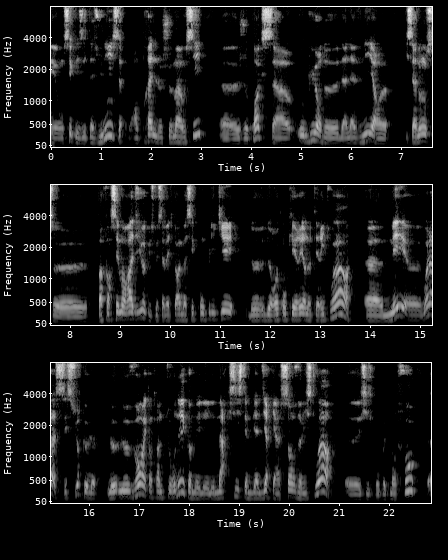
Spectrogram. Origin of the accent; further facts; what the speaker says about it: France; En tant que Français, c'est presque surréaliste, quoi.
